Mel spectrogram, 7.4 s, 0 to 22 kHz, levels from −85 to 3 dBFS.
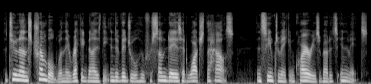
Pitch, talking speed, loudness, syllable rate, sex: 165 Hz, 200 wpm, -19 LUFS, 5.9 syllables/s, female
